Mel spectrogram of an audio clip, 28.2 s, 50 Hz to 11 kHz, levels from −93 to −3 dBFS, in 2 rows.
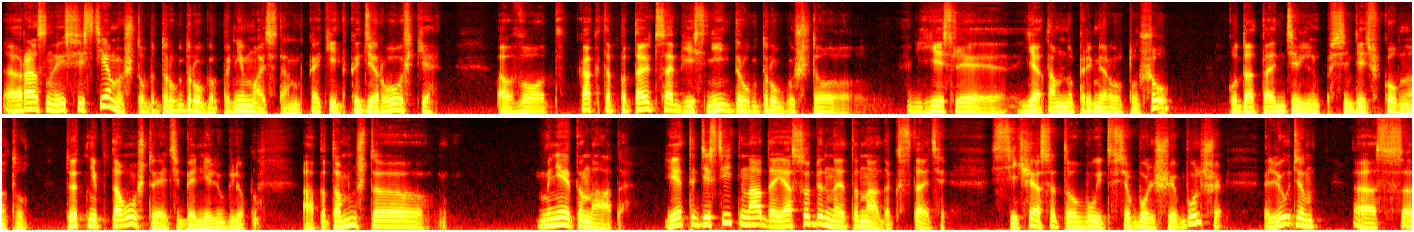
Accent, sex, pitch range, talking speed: native, male, 95-130 Hz, 130 wpm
